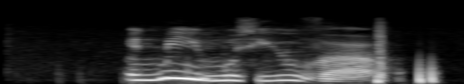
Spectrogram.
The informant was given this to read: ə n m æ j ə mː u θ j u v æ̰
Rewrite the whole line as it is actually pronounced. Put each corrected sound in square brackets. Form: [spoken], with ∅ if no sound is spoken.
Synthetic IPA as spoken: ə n m [i] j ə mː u θ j u v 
